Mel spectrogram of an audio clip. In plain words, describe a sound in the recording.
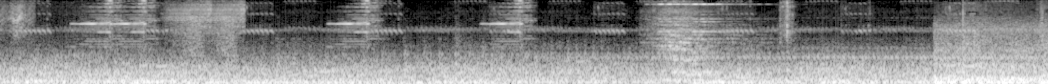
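Short electronic menu beeps click several times.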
